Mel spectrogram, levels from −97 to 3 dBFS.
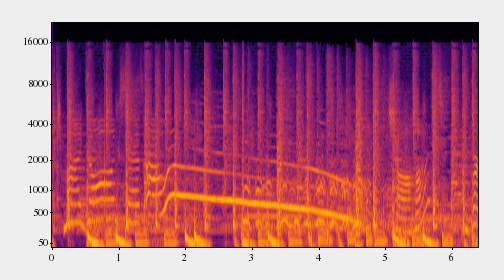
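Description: A likely dropped buffer (overrun), where samples were overwritten before being read, jumps the sound forward at 0.78 s (a brief loss) and at 2.86 s (a longer one of about 70 ms).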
